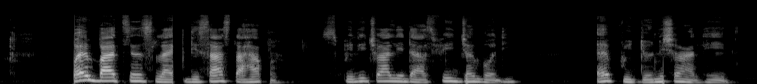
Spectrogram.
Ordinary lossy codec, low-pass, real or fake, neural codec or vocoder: none; none; real; none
